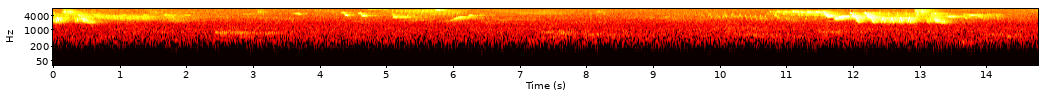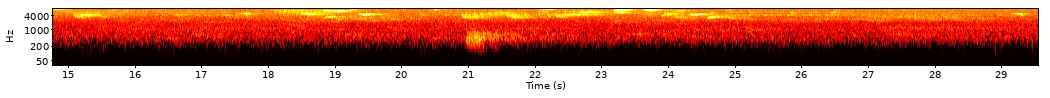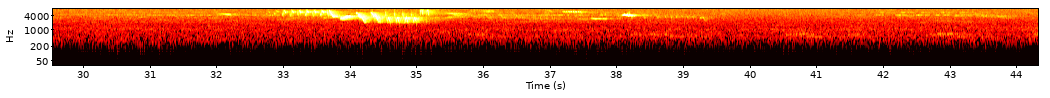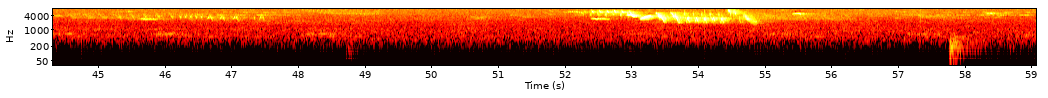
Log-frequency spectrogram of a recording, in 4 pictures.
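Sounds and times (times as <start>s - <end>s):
steady background hiss: 0.0s - 59.0s
bird chirps: 57.2s - 59.0s.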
